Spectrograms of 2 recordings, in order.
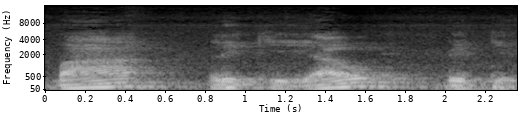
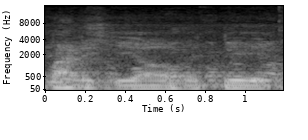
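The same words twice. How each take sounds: First: The first vowel of maliki is long. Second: The first vowel of maliki is short. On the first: "Yang benar ya yang kita baca" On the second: "jadi bacanya pendek"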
